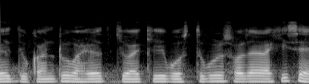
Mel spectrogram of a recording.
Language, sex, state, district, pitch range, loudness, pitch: Assamese, male, Assam, Sonitpur, 125-135 Hz, -16 LUFS, 130 Hz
